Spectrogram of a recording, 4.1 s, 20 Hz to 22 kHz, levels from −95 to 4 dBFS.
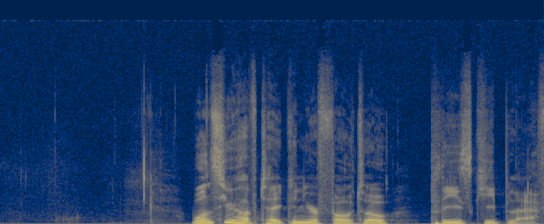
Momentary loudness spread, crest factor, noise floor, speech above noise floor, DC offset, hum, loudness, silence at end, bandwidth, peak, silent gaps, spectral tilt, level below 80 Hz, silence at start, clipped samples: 21 LU; 16 dB; -63 dBFS; 42 dB; 0.4%; none; -22 LUFS; 0 s; 15.5 kHz; -8 dBFS; none; -6 dB/octave; -38 dBFS; 1.45 s; under 0.1%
